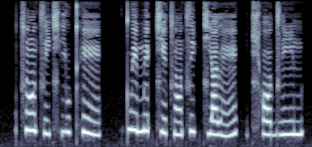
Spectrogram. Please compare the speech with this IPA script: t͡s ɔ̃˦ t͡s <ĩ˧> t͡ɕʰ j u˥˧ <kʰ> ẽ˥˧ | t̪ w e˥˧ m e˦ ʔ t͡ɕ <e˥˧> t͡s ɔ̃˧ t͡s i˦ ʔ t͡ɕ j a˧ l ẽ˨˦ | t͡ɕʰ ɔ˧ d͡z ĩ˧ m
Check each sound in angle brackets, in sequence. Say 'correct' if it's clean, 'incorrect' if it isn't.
incorrect, correct, correct

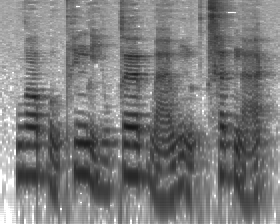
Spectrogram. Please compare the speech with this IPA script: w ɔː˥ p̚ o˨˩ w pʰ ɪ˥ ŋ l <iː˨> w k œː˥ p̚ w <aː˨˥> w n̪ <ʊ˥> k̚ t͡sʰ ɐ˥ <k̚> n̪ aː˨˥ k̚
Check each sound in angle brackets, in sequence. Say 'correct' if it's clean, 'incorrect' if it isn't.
correct, correct, incorrect, correct

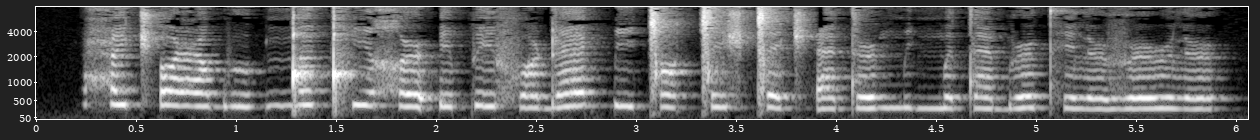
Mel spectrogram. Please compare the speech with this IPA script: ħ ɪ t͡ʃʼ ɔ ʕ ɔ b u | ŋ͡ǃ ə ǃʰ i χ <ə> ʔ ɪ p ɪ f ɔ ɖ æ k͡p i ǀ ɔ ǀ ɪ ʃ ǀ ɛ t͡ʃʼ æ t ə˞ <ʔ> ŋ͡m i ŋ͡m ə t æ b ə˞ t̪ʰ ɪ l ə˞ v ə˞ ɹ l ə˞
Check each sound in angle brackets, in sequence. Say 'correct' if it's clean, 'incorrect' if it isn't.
incorrect, incorrect

